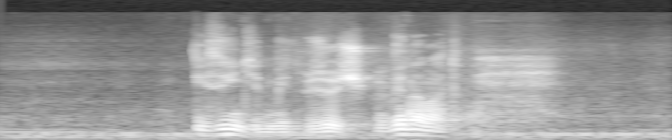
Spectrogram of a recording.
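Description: An older man speaks in a low, firm voice.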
